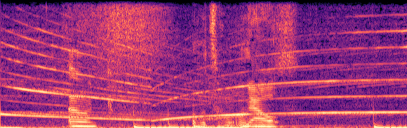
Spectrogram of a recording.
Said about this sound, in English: No, we'll loop this siren a bit longer. And here we go. No, we'll loop it a bit longer.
